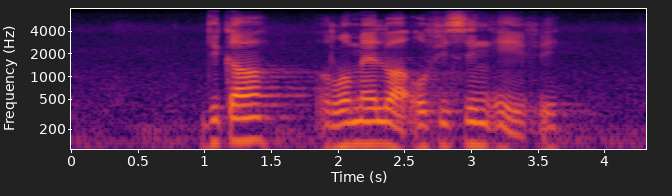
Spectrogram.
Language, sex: Southern Sotho, male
